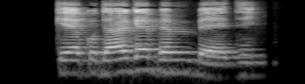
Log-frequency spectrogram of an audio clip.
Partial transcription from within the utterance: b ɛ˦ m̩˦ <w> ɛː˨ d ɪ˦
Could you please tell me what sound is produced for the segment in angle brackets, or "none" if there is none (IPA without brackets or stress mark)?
b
